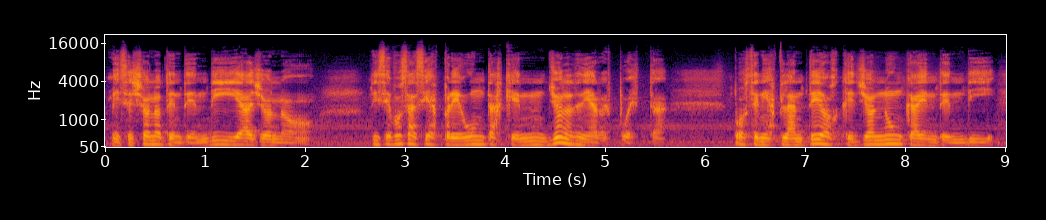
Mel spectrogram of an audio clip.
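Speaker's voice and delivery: soft, subdued retelling of a mother's words; hushed and tender; gentle confession. Retold or imitated. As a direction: confide it quietly, with pauses.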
